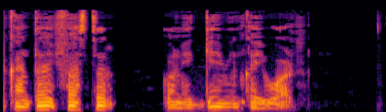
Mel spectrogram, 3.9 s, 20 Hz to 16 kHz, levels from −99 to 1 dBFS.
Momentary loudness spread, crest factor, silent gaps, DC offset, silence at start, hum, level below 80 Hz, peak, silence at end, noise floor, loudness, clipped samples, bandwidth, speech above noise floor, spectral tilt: 9 LU; 22 dB; none; under 0.1%; 0.1 s; none; -66 dBFS; -2 dBFS; 0.95 s; -90 dBFS; -22 LUFS; under 0.1%; 11.5 kHz; 68 dB; -4 dB/octave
